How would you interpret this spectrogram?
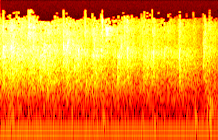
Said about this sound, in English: Give another big hand clap to the worship team.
